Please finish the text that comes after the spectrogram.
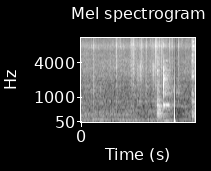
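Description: Onion, garlic and ginger sauté in a hot pan, sizzling steadily while a utensil scrapes and stirs, with a sharp clink of metal near the end; no one talks.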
